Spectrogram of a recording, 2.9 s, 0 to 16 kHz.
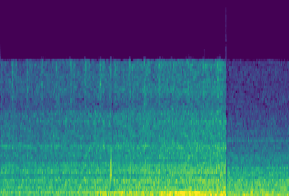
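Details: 2007 Saab 9-3 just restarted with a new battery after a no-crank dead battery, alternator charging 14.3 V, about 90°F, high humidity: smooth, even idle under steady background hiss with no stumbling, knocking or misfire; engine running normally.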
